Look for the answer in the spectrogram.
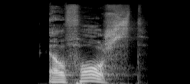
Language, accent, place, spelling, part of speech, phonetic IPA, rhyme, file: German, Germany, Berlin, erforschst, verb, [ɛɐ̯ˈfɔʁʃst], -ɔʁʃst, De-erforschst.ogg
- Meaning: second-person singular present of erforschen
